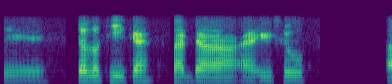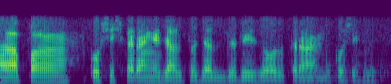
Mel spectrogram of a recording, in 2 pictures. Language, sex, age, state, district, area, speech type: Punjabi, male, 45-60, Punjab, Ludhiana, urban, conversation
